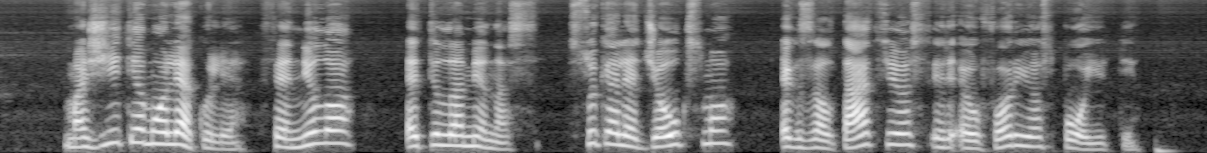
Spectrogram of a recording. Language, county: Lithuanian, Kaunas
